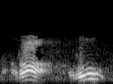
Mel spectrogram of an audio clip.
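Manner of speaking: را، رو with thick, heavy R. Shown as a demonstration. Teacher drills the vowels for students, heavy R in را، رو. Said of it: "تفخيم".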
